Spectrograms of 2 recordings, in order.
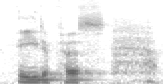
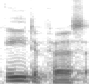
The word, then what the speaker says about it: Oedipus: Oedipus. But I, as you heard there, pronounce this Oedipus, and you pronounce it. Oedipus.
